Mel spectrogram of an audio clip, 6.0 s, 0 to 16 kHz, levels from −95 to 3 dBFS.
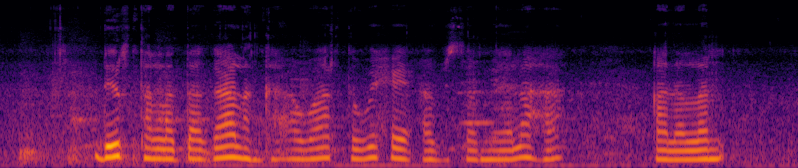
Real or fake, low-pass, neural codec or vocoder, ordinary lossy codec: real; 14.4 kHz; none; none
